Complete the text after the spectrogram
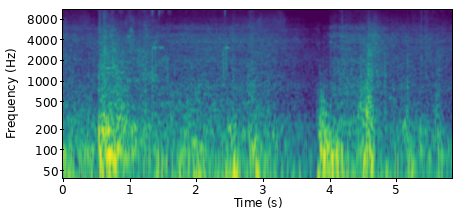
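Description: Shotgun blasts boom loudly and echo.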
